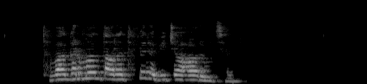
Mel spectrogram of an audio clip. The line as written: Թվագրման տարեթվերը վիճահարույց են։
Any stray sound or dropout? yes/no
no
